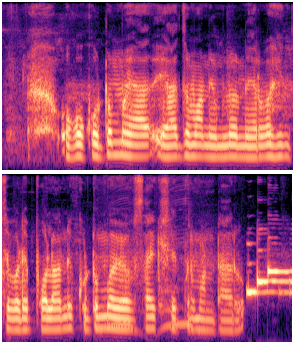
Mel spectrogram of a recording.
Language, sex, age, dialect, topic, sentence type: Telugu, male, 18-24, Central/Coastal, agriculture, statement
